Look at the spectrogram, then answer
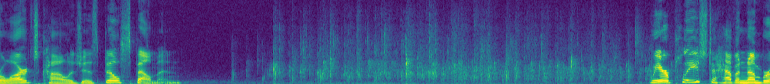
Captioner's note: applause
